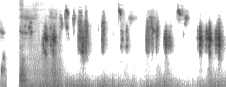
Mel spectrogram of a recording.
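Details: Oriental reed warbler with a rough, croaking song: separate gritty chirps and squeaky notes tumbling out at an irregular pace, with brief gaps between bursts.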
